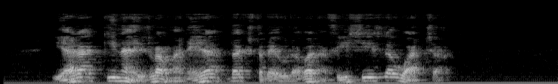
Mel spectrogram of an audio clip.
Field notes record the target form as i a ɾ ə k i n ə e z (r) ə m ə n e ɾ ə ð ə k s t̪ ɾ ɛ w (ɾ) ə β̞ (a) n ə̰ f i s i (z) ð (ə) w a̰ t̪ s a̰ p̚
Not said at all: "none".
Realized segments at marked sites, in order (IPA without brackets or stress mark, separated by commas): l, ɾ, ə, z, ə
